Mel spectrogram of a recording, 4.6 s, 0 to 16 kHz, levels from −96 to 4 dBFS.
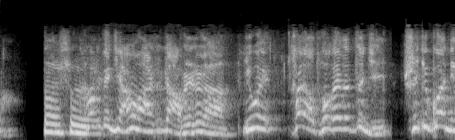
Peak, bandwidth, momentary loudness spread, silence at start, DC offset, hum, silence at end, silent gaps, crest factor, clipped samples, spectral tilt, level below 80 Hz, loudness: -4 dBFS; 8.2 kHz; 5 LU; 0 s; under 0.1%; none; 0 s; 0.27-0.41 s; 12 dB; under 0.1%; -4.5 dB/octave; -58 dBFS; -15 LUFS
